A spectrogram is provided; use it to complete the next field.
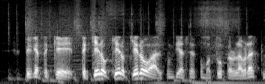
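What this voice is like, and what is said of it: Deep husky radio-announcer voice. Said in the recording (Spanish): “hoy traigo voz de hombre ... me dio una gripa ... Pero me dejó la voz así como de, ya sabes, como de, como de locutor del Heraldo Radio ... traes una voz acá de...”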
